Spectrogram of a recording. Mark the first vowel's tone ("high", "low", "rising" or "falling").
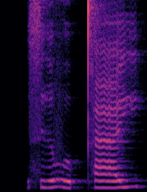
rising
